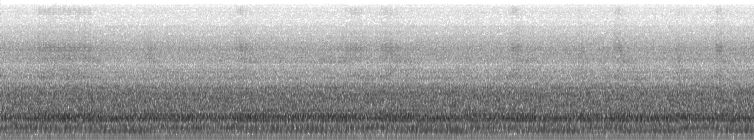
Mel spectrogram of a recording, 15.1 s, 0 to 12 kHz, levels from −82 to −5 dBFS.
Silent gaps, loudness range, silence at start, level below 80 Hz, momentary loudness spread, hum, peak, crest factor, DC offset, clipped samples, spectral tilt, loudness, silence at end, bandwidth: none; 0 LU; 0 s; -46 dBFS; 1 LU; none; -12 dBFS; 12 dB; under 0.1%; under 0.1%; -6 dB/octave; -24 LUFS; 0 s; 11.5 kHz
